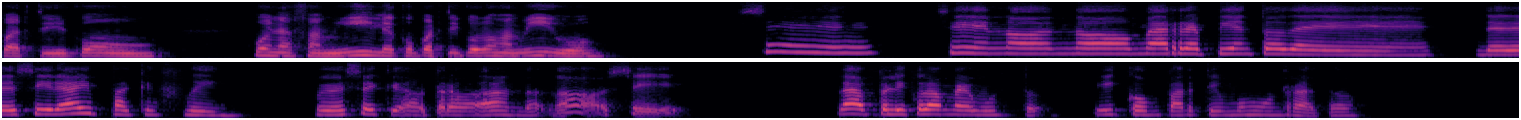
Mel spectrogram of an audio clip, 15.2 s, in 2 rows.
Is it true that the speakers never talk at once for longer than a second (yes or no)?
yes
